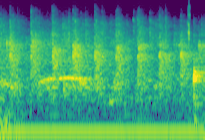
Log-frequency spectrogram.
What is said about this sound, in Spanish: Fuerte aplauso para todos ustedes, han sido excelente público.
